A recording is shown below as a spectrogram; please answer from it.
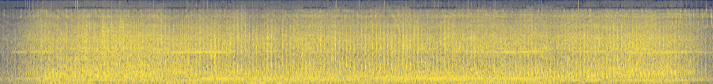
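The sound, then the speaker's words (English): A helicopter circles over a house and sets down on a dusty clearing, its rotor drone loud and steady with constant humming tones. The sound fades in at the start and eases slightly toward the end. “The helicopter banks over the house. The chopper turns in the sky, circles the house, then lands on a dusty clearing nearby.”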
